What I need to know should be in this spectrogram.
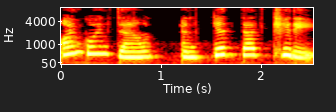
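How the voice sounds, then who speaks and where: A squeaky, put-on character voice moves at a fairly slow pace with lively intonation. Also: woman. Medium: read story. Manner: wistful, yearning.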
